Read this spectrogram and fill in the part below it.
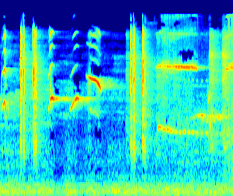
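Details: White-rumped shama in contest song training: loud clicking snaps interleaved with brief high whistles and sweeping slurred notes, then a thin, drawn-out high whistle.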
